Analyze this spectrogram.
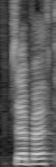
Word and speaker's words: Zabeth: Zabeth sounds like Beth, you know? Like Elizabeth. It's like Elizabeth. Like you just get rid of the Liz part. Yeah. The Li part.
